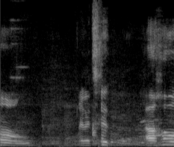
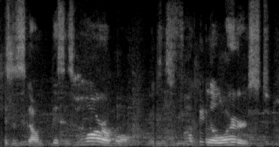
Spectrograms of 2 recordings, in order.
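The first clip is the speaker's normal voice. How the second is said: dejected. Retold or imitated. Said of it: "this is my energy right now".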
